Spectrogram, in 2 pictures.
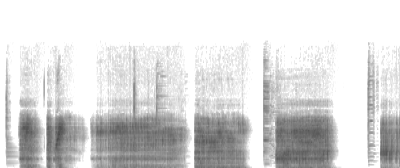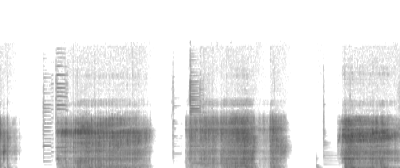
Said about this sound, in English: It just farts. But now there are two settings. That was the dry farts. Yeah. Here's the wet farts.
